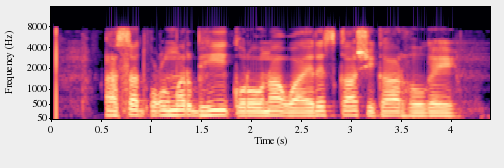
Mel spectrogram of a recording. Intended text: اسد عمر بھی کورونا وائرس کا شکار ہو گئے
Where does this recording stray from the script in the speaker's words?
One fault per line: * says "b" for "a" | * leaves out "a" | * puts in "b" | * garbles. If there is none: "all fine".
all fine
